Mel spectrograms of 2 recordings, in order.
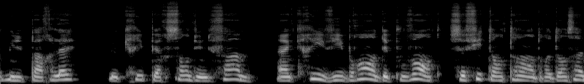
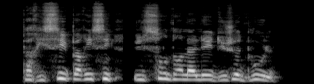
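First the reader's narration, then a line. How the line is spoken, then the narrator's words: Exclaiming. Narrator (French): s'écria l'étranger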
